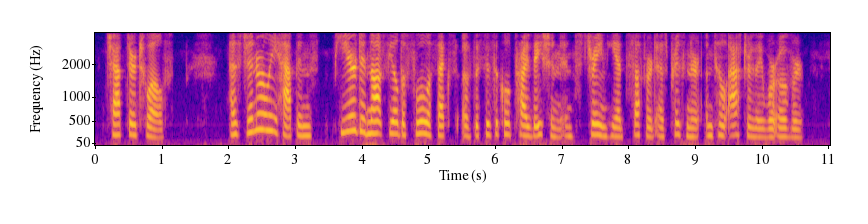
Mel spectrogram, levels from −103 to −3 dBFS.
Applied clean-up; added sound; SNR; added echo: none; none; none; none.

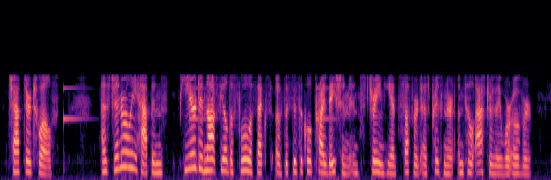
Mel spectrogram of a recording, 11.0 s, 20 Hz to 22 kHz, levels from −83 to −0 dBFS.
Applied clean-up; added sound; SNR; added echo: none; Piano; 20 dB; none.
